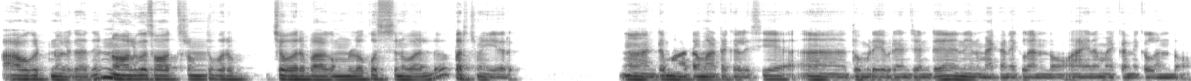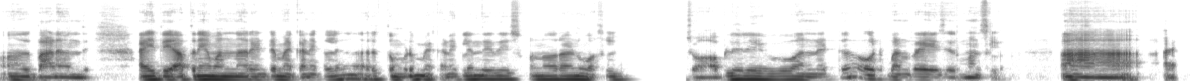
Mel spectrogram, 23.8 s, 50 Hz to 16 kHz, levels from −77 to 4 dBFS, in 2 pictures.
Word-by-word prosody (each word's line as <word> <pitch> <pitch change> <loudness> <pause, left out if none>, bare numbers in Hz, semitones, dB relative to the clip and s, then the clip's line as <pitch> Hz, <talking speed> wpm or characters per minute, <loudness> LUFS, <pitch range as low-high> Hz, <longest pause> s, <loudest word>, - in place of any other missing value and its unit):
అవగొట్టినోళ్ళు 110 -4 +2
కాదు 95 +6 -3 0.2
నాలుగో 115 0 +5
సంవత్సరం 115 0 +1
చివరం 110 -4 0 0.4
చివరి 110 -2 +5
భాగంలోకొస్తున్న 105 +2 +2
వాళ్ళు 100 +4 -2 0.2
పరిచయమైయ్యారు. 100 -8 -2 1.2
ఆ! - - +4
అంటే 95 +2 -4
మాట 100 0 0
మాట 95 0 -1
కలిసి, 90 +3 -6 0.4
ఆహ్, 95 -2 -1
"తమ్ముడు 95 0 -2
ఏ - - -3
బ్రాంచంటే?" 90 +1 -4 0.2
నేను 95 -2 0
మెకానికల్ 90 0 -5
అనడం, 85 0 -5 0.2
ఆయన 90 0 -3
మెకానికల్ 85 -1 -5
అనడం 85 0 -3 0.2
అది 95 -1 +1
బానే 90 0 -1
ఉంది. 85 0 -2 0.6
అయితే 105 0 +4
అతనేమన్నారంటే 100 -2 +3
మెకానికలూ 95 +3 -4 0.2
"అరే 105 -2 -3
తమ్ముడు 95 +1 0
మెకానికలెందుకు 105 +3 0
తీసుకున్నావురా? 105 0 +1
నువ్వు 105 0 +3
అసలు 100 - -7 0.8
జాబులే 110 +1 -1
లేవు," 105 -1 +3 0.2
అన్నట్టు 95 +5 -7 0.2
ఒకటి 115 -2 0
బండరాయి 95 0 -1
వేసారు 90 -1 -9
మనసులో. 85 -1 -6 0.7
ఆ! - - +7 1.0
అయి - - -7
100 Hz, 115 wpm, -20 LUFS, 95-110 Hz, 1.2 s, ఆ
